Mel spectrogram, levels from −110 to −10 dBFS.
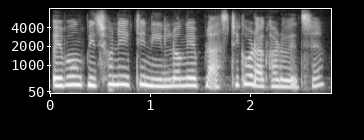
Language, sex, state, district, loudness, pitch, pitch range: Bengali, female, West Bengal, Alipurduar, -16 LUFS, 270 Hz, 250-300 Hz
